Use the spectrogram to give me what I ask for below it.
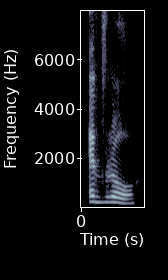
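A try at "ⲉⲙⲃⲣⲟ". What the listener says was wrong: M and then vro. Embro. Embro.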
